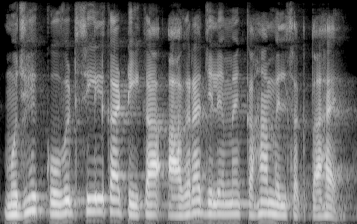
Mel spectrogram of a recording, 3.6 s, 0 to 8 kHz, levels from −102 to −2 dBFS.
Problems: background sounds at intervals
